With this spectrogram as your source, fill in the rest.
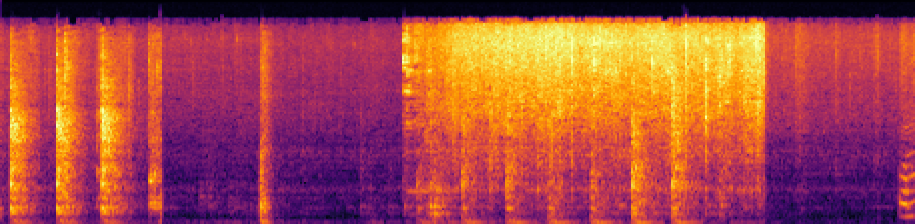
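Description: Onions frying with salt and whole spices in a pan: several sharp metal taps and clacks, then a loud, steady close sizzle with scraping spatula strokes before it cuts off.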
